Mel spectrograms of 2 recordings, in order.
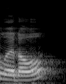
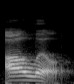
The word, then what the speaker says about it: little: iation a little little native speakers we don't pronounce T's between two vowels it will be either a very soft D Little D D little or you just won't hear it l l a little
